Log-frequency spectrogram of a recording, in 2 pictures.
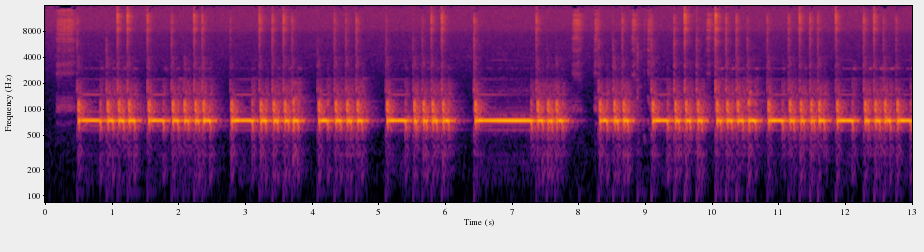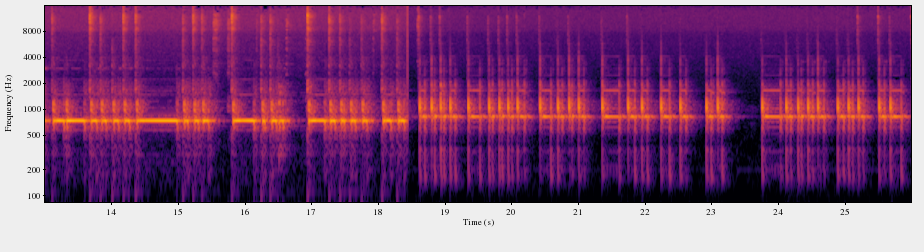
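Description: Morse code on a single steady beat note from a communications receiver's speaker: the 7.030 MHz CW signal of a one-transistor transmitter, keyed on and off in dots and dashes with a click at each keying. About three-quarters of the way through the note moves slightly higher and a lower buzz joins it.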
